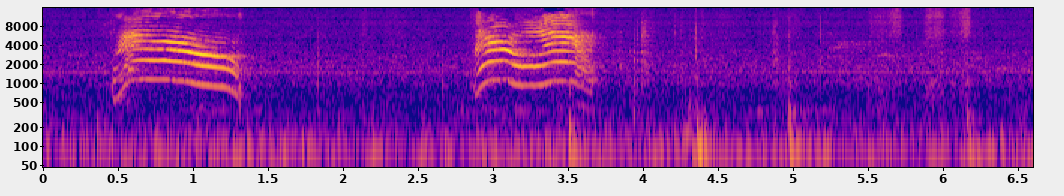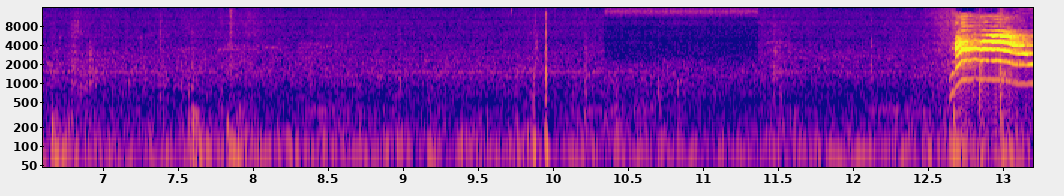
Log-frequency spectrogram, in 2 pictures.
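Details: Angry kittens after a lost wrestling bout, meowing loudly: two short sharp meows in the first four seconds, a long quiet stretch with faint taps, then a final loud cry at the end.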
